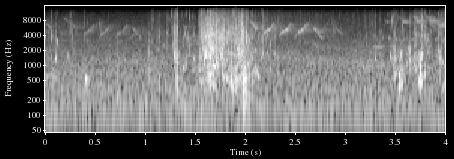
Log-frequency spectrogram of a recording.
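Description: Water splashing as a small northern pike is released over the side of a kayak, with one loud splash about a second and a half in as the fish kicks away, then a few smaller splashes and knocks near the end.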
